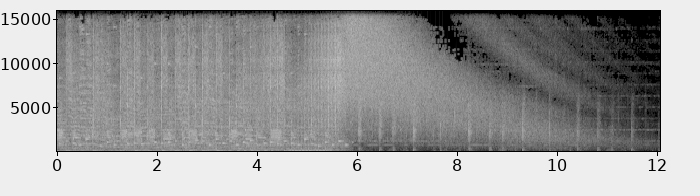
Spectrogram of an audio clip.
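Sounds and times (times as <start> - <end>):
hissing music tail: 0.0 - 11.4.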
